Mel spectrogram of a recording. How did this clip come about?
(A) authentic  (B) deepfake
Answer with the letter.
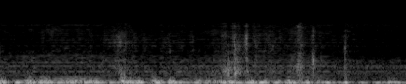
B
